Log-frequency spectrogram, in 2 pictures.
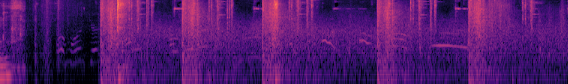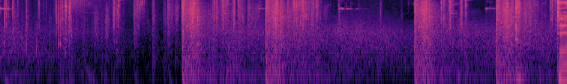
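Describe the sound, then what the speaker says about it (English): Bursts of video-game gunfire hit the player, with loud volleys recurring every second or two across the whole stretch while a voice talks over them. "Who is shooting me?"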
